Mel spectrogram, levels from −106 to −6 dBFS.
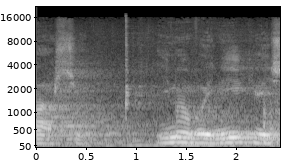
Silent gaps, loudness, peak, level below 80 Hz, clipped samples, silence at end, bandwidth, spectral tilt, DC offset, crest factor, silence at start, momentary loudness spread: none; -23 LUFS; -10 dBFS; -42 dBFS; under 0.1%; 0 s; 16 kHz; -6.5 dB/octave; under 0.1%; 14 dB; 0 s; 16 LU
